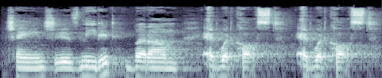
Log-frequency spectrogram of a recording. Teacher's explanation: another feature that we see in DC similar to New York is the raised thought cloth vowel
